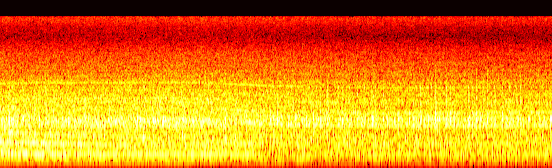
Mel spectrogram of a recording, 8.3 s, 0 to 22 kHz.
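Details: Toyota 7M-GTE, rebuilt engine with 700 miles, at 2000 rpm: steady running with a light, fairly regular knock, about three or four per second; owner asks if it is rod knock, unconfirmed.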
